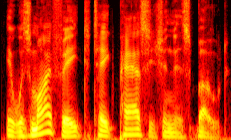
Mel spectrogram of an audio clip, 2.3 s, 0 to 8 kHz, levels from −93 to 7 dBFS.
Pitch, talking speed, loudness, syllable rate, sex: 100 Hz, 260 wpm, -17 LUFS, 5.5 syllables/s, male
